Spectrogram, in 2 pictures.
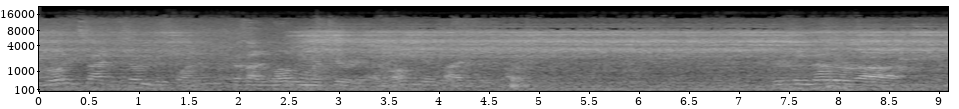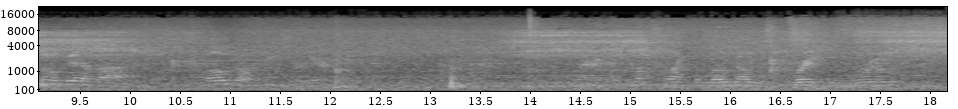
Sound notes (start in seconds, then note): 6.2 machine whirring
